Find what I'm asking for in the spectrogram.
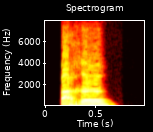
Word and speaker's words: Barre: Barre-Training schreibt man B-A-R-R-E, Barre gesprochen, richtig ausgesprochen, Barre-Training.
